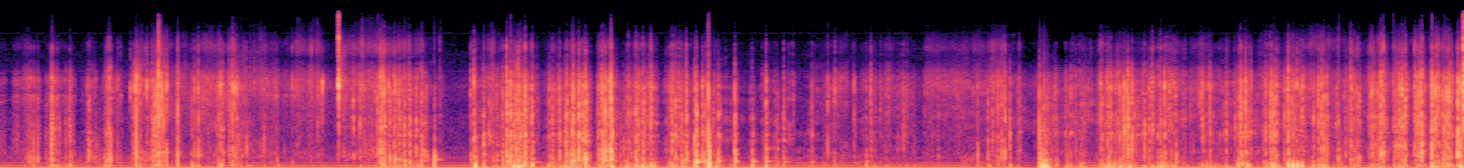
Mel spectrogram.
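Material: Plastic.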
